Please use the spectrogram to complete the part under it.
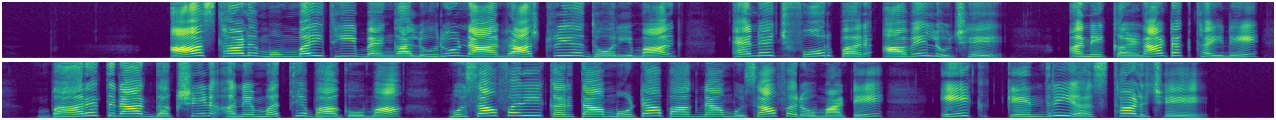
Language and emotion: Gujarati, neutral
